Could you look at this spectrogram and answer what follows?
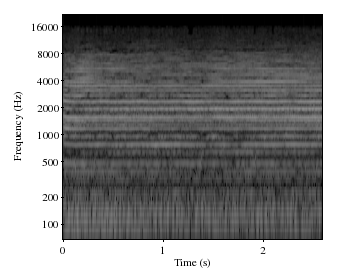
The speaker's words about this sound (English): Watch out! It's a train.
